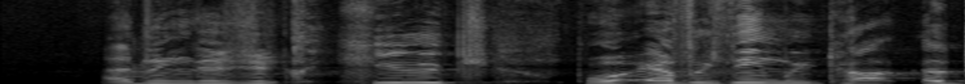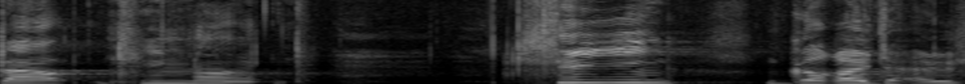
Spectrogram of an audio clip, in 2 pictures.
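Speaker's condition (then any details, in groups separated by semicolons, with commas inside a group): Cerebral palsy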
